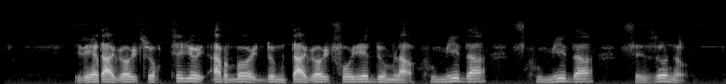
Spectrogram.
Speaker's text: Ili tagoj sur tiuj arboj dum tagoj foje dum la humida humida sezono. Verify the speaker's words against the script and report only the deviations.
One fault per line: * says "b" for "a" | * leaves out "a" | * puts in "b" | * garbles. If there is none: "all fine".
all fine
